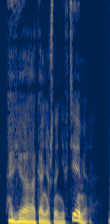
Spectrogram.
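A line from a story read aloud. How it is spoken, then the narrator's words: Sighing. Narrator (Russian): вздохнул Теко Маше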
